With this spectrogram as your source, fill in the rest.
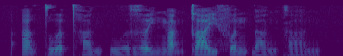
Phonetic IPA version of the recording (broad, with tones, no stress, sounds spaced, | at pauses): ʔ a̰˧˨ w t̪ u˧ ə̯ t̪ʰ a̤˨˩ n ʔ ṳ˨˩ ə̯ ɣ ə˧ j ŋ a̰˧˨ ŋ t̪ a˧ j f ə˧ n ɗ a̤˨˩ ŋ k a̤˨˩ ŋ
